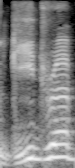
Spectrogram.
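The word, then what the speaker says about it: Ghidorah: here's a question is King gadora who we used to call gidra back in the day because I noticed the pronunciation of a lot of Monsters has changed over the years yes so it's been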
